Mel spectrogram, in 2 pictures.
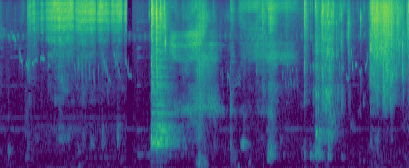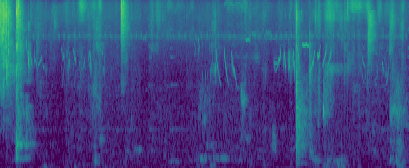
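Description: Steel kitchen utensils being washed by hand: water splashing and being poured in several bursts, with clinks and scrapes of metal bowls and pots.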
